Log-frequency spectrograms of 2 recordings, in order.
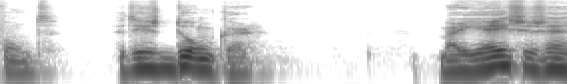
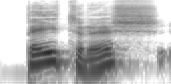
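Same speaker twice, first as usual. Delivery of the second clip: stern; 5 semitones higher, 3 dB louder than usual. A narrator's reading. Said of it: "zegt Jezus streng".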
